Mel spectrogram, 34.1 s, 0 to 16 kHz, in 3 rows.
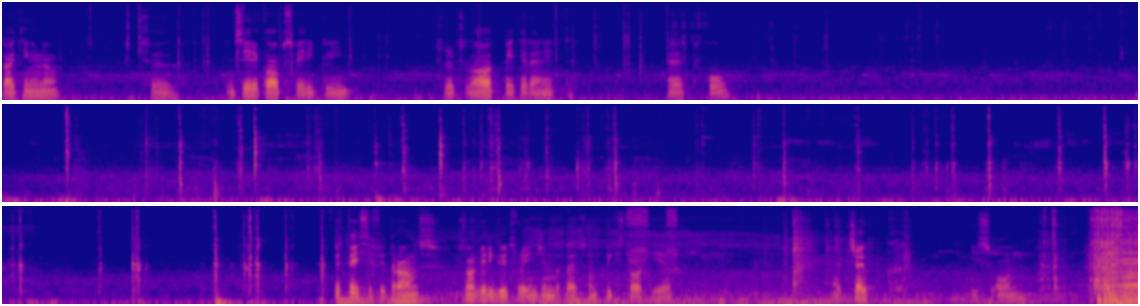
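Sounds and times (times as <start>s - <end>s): metal tools clicking and tapping: 12.8s - 24.2s.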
